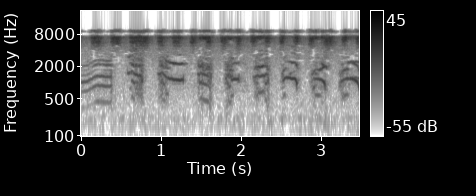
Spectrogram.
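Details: A litter of Biewer Yorkshire terrier puppies, five weeks old, discovering a safe outdoor space: a steady run of harmonic, nasal whines, each briefly rising then falling, repeated roughly every half second, eight or nine in a row.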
